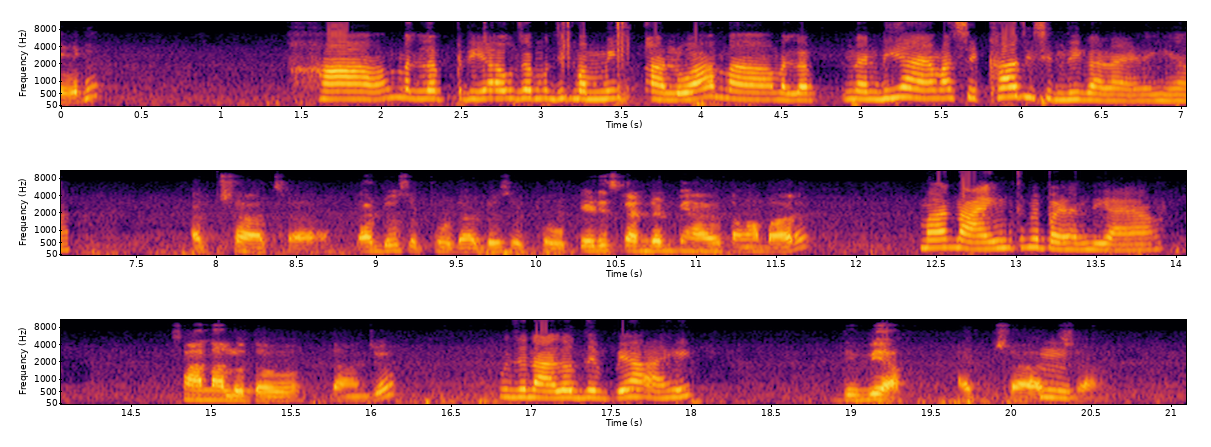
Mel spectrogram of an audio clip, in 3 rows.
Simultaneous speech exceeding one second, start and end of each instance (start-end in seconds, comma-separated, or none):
none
